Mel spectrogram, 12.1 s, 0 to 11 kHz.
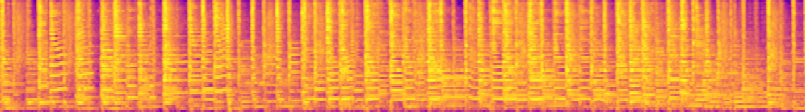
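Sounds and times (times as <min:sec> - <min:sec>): plucked acoustic guitar: 0:00.0 - 0:12.0.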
